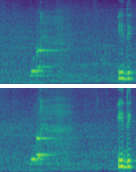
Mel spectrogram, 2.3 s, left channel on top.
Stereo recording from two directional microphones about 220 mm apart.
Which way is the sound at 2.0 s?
30° right (ahead or behind).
